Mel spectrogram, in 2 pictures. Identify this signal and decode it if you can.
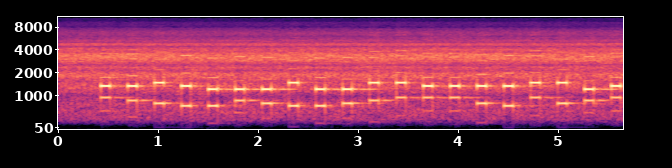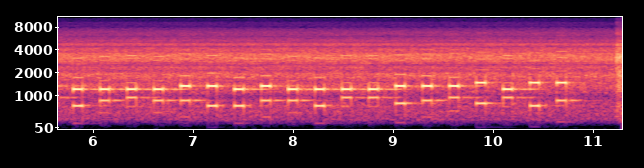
DTMF, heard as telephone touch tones, dialled by machine, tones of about 90 ms, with radio hiss, a squelch burst at the end and room echo. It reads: 08621743149#0052#67017*7821871**5806*39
